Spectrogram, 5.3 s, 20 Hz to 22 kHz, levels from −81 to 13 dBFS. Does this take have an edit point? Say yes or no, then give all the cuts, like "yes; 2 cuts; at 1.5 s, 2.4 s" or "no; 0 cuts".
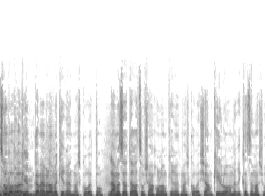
no; 0 cuts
